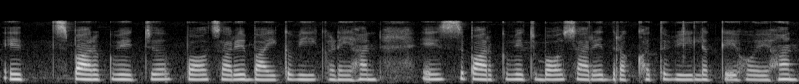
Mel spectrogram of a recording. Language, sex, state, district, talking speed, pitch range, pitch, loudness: Punjabi, female, Punjab, Kapurthala, 140 wpm, 220-235 Hz, 230 Hz, -18 LUFS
